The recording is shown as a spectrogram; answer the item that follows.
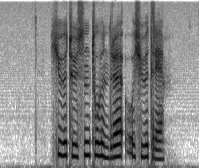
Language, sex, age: Norwegian, female, 39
